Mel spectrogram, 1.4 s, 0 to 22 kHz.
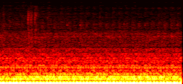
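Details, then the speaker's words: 1988 Atlas 1404 M excavator diesel, about 11,000 hours, after topping up hydraulic oil and adding alcohol to the air system: a deep, even idle with a steady low thrum, all cylinders firing, no misses. The owner notes a puzzling hydraulic oil level and an oil leak. "Well, she doesn't sound bad, but I've noticed that"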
